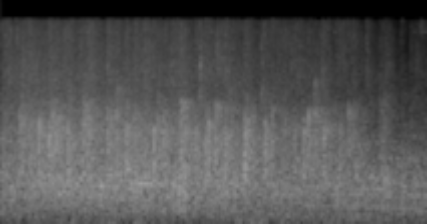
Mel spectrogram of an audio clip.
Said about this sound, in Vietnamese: Điều đó các bạn có đồng ý không? Nếu các bạn đồng ý thì hãy cho một tràng vỗ tay thật lớn.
